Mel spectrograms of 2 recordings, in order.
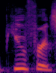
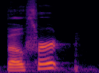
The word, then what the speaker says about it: Beaufort: If I recall correctly, in South Carolina, it's pronounced Beaufort.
